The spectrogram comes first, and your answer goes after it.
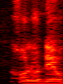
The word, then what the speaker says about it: colonel: receipt นะครับอันนี้ก็ recipeนะครับ recipe restaurant นะครับ restaurant salmon อันเนี้ยผมก็ออกเสียงผิดมาตั้งนานเนี่ยที่แปลว่ายศนายพันเอกเนี่ยครับ colonel colonel อยู่นั่นแหละครับ colonel colonel colonel แต่มันไม่ใช่นะ colonel ต้องอ่านออกเสียงว่า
